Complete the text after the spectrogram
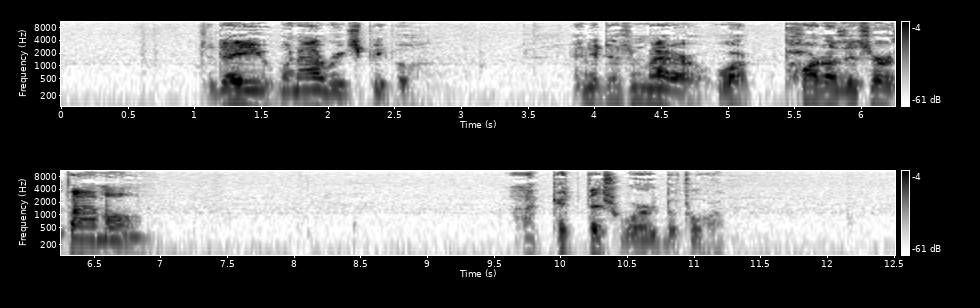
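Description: An elderly man speaks calmly and slowly, close to a microphone, with long pauses.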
